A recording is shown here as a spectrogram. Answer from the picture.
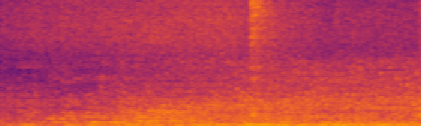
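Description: A steady low machine hum fading in from silence, then holding steady.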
